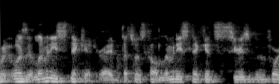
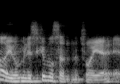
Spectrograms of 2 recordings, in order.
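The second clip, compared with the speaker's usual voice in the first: put-on British accent; 3 semitones higher than usual. Retelling a signing where the author spoke, in Neil Gaiman's British accent. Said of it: "in his British accent".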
